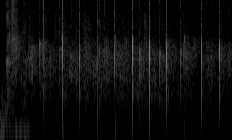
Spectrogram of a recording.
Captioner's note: all applauding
